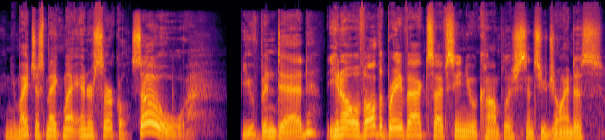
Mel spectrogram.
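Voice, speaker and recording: A wisecracking superhero inventor, speaks in a fairly high, very animated voice. He is self-assured and sardonic, tossing off conversational game banter in a close, dry sound. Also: a little fast, no room sound. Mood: wry. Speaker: video game character voice. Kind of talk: scripted game voice lines, quippy banter.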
